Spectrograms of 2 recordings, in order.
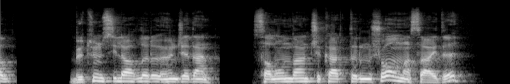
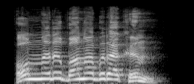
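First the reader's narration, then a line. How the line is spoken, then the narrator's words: Lame frog shouting. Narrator (Turkish): diye haykırıyordu aksak kurbağa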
